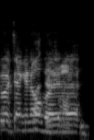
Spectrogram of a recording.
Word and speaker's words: Tagovailoa: I don't know how to say his last name. – Tua Tagovailoa. Yeah.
